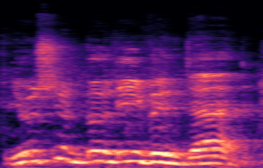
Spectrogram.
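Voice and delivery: Arnold Schwarzenegger. Acted. Game master as the brother Anton, Schwarzenegger-like accent. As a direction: boom it out in a Schwarzenegger-style accent. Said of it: "sound a little bit more like Arnold Schwarzenegger".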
